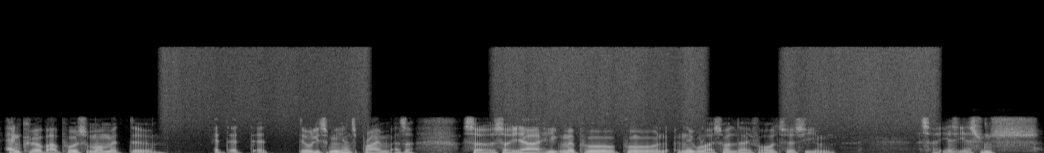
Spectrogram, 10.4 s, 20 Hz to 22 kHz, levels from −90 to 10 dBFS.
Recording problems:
high frequencies cut off; severe; nothing above 5 kHz
hiss; noticeable; from 1.5 to 3.5 s, from 5 to 7 s and from 8 to 9.5 s; 10 dB below the speech

